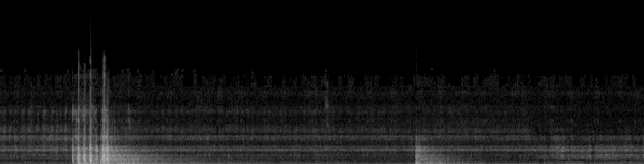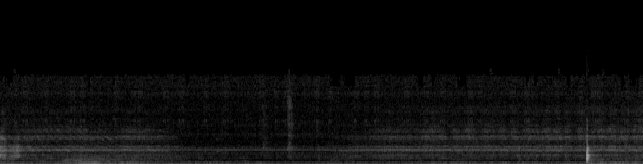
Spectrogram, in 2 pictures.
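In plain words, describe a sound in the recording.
Trolley poles clack sharply over overhead wire junctions.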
